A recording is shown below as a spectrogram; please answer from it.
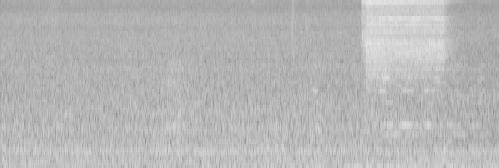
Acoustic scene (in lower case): subway train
